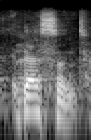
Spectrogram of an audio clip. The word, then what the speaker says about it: Besant: with lead beater and Annie besant am I pronouncing it properly besant okay see I'm learning and um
